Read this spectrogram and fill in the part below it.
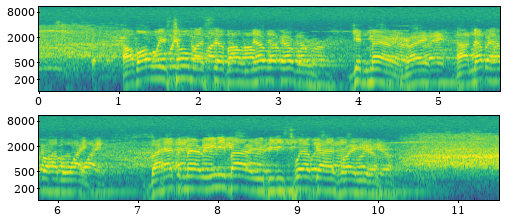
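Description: A man sings loudly through a microphone over a loudspeaker outdoors.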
